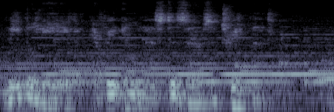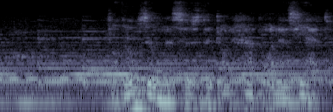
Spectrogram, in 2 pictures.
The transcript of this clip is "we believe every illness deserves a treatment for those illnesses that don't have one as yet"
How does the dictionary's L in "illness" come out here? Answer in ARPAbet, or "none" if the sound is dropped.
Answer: L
